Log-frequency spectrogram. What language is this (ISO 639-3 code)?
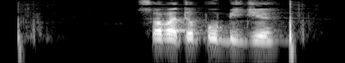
eto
